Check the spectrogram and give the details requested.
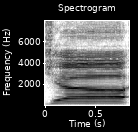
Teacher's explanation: জিম আলিফ জবর জা, এক লিফ টান হবে, যাটা জিব্বার মধ্যখান উপর তালুতে লাগিয়ে বলবেন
